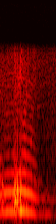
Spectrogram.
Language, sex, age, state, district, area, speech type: Maithili, female, 18-30, Bihar, Madhubani, rural, conversation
